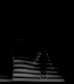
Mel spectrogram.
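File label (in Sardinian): "bonu", female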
